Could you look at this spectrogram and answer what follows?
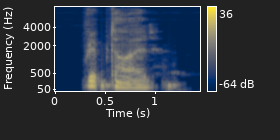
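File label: "riptide", Australian English; pronunciations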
